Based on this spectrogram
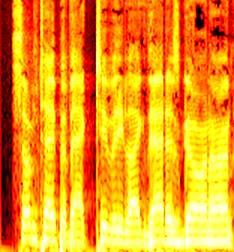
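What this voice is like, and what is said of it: Mock official CIA agent voice. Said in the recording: “talking like a CIA agent”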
